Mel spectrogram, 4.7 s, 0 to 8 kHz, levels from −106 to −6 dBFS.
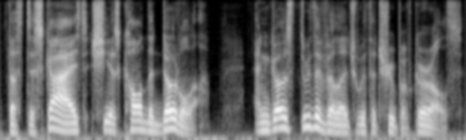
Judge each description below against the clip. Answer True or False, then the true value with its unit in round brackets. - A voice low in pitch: True (120 Hz)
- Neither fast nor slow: False (220 wpm)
